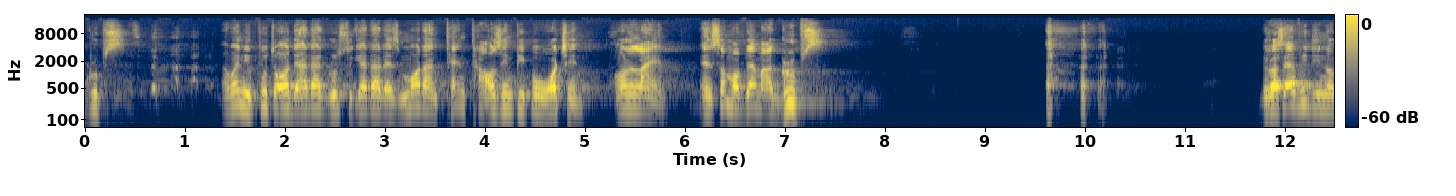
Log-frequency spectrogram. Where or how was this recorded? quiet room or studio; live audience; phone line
live audience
